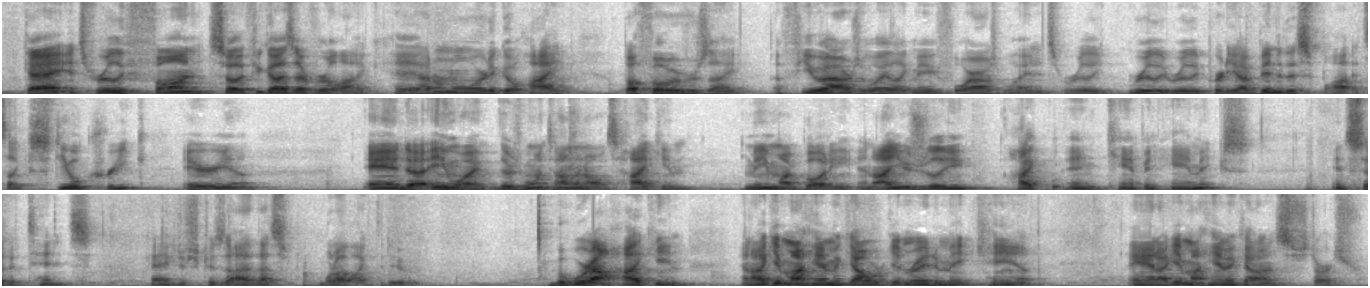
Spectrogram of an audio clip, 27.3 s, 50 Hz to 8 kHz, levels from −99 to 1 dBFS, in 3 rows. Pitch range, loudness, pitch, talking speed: 115-140 Hz, -20 LUFS, 130 Hz, 235 wpm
